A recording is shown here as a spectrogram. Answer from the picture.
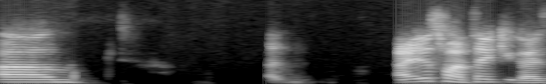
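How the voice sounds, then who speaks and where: Somewhat breathy and fairly high-pitched, a woman speaks with fairly even intonation. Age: 60s. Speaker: audience member asking a question. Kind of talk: Q&A question at online community meeting. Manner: halting.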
